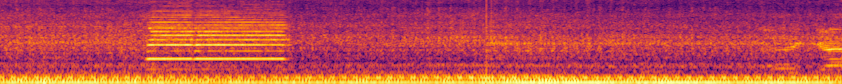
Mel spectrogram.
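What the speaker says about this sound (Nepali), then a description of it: "टर्निङमा चाहिँ जहिले हर्न लाउने गर्नुहोस्" A vehicle horn sounds one steady honk of under a second at a road turning, over the loud, constant rumble of an idling engine close by.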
